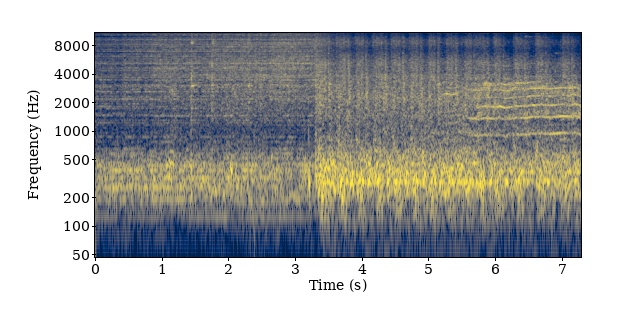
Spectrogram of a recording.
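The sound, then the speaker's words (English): Gunfire shot wildly into the sky during a rainy film scene: a dense run of many sharp cracks breaks out partway through and keeps going over a steady hiss of rain. “So he's going, raise his gun to the sky and start shooting wildly into the sky because he can't shoot his mate.”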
